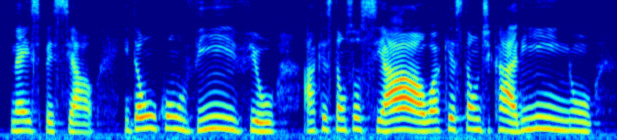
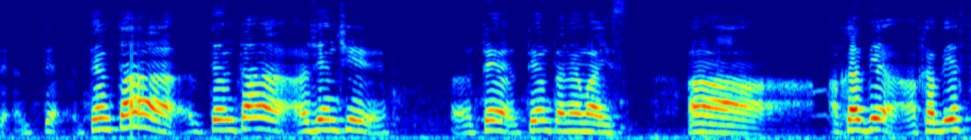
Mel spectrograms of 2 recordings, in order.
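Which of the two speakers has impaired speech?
The second: cerebral palsy; age 27.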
